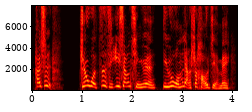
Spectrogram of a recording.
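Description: An actress playing an anxious, hot-tempered young office worker in a Mandarin radio drama, blunt and impatient, with a Taiwanese accent. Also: female voice, very high-pitched, lively intonation, brisk, no echo, studio quality. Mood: hurt, furious. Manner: blunt, impatient, emphatic questioning.

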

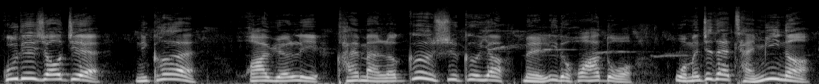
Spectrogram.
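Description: Man doing a high-pitched, gushing bee. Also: lively intonation, unhurried, darkish tone. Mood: gushing, friendly. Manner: gushing, exclaiming. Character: chatty, easily amazed bee friend. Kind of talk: children's radio play acting.

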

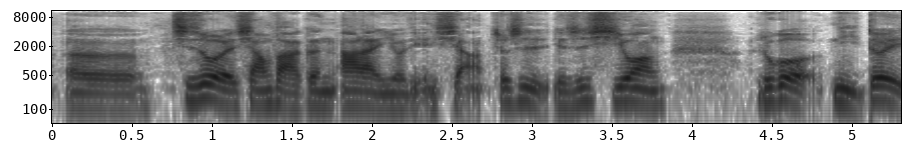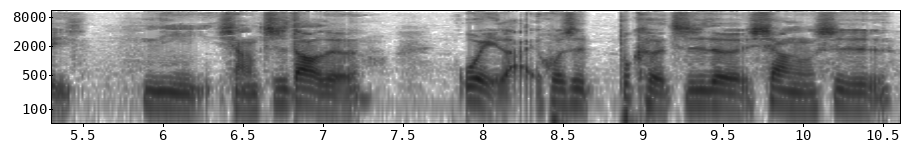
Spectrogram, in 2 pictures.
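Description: A man's voice: mid-range voice, unhurried. A man talking casually and a little hesitantly as a radio guest. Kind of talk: casual studio talk.

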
